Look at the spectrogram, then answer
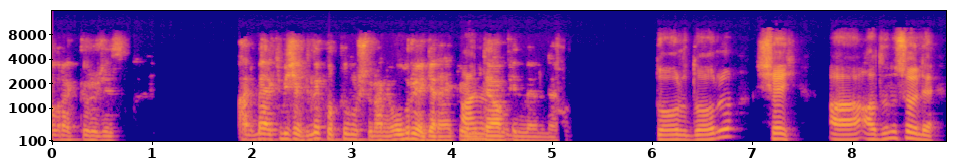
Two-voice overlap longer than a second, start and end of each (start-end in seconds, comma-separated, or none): none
